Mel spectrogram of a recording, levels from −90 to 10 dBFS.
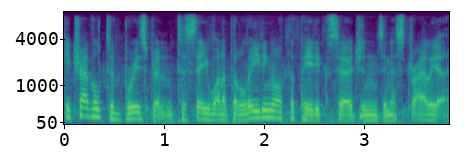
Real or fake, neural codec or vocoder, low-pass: fake; codec, 16 kHz, 4.8 kbps, FACodec; 7.2 kHz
